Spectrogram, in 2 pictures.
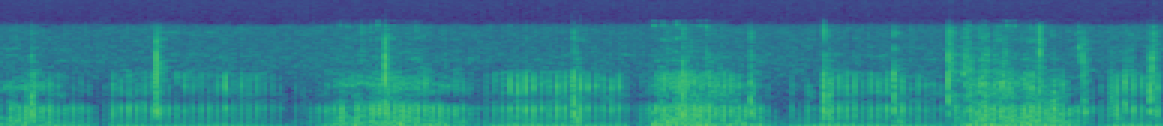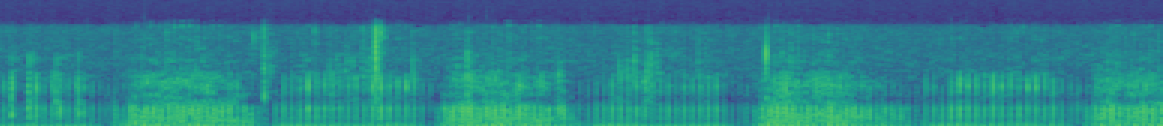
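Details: Kitty purring contentedly indoors, a deep vibrating drone that swells and fades with each breath in regular rounds of roughly a second, punctuated by soft ticking noises.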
